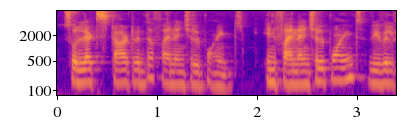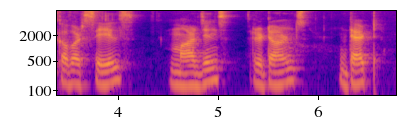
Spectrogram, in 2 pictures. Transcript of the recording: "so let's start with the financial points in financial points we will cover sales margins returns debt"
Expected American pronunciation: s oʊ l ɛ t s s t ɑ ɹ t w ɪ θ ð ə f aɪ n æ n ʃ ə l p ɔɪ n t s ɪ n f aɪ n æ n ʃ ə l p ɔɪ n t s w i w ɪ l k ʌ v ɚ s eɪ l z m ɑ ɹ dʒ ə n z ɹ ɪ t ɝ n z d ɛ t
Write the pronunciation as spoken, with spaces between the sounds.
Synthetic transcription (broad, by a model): s oʊ l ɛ t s s t ɑ ɹ t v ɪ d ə f aɪ n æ n ʃ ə l p ɔɪ n t s ɪ n f aɪ n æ n ʃ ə l p ɔɪ n t s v i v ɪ l k ʌ v ɚ s eɪ l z m ɑ ɹ dʒ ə n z ɹ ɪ t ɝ n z d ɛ t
